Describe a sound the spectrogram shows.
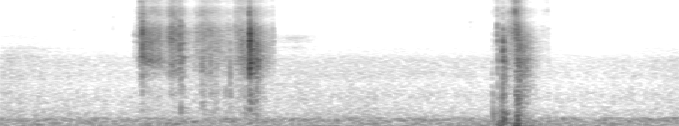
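Paper pages of a notebook flip over with a quick rustle.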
